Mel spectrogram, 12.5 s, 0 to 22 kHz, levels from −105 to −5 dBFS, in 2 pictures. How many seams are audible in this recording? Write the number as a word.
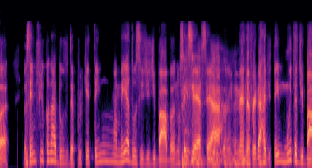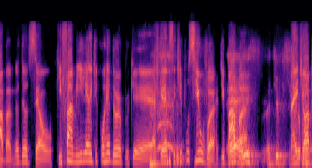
zero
